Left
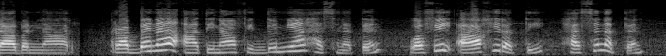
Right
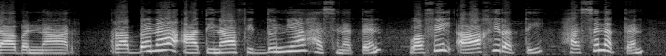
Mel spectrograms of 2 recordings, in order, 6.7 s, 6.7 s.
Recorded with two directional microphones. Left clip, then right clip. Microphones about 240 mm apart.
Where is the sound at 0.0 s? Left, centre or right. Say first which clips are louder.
Left 1 dB; centre.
